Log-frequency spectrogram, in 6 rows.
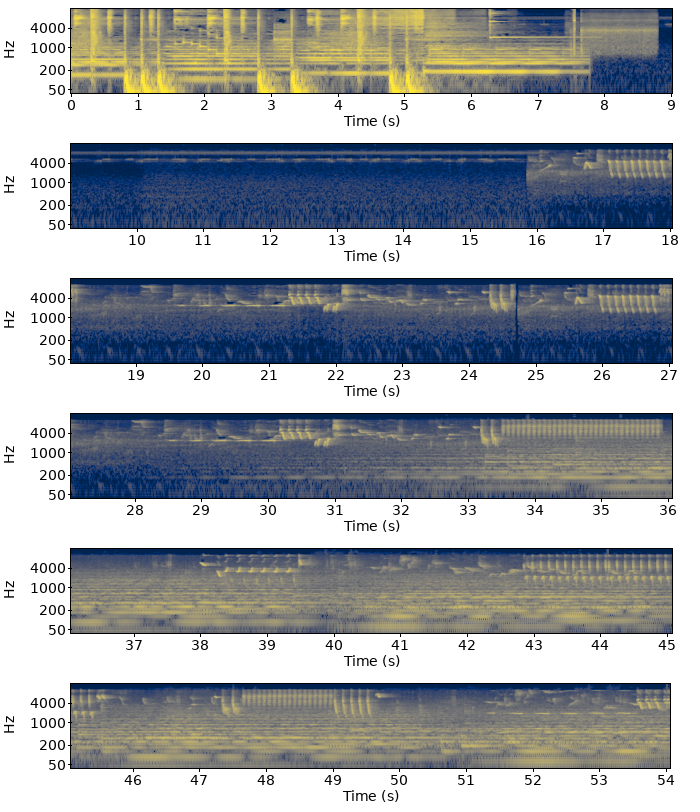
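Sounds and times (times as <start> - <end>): soft music: 0.0 - 7.9, 31.3 - 54.0
short chime jingle: 5.3 - 7.8
birds chirping and trilling: 12.0 - 35.9, 37.3 - 54.0.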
